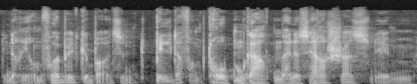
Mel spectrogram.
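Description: Very deep, gravelly wry ad man. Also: fairly quick, a bit bright, full character voice. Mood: teasing banter. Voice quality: husky, gravelly. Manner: dry, ironic. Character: wry, weary male propaganda copywriter, narrating his story. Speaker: lead actor and first-person narrator. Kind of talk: German radio drama.

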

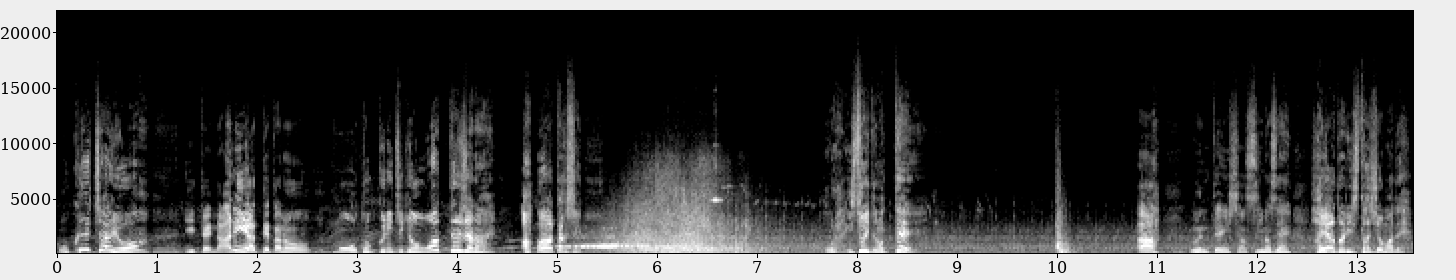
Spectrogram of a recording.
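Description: An actor playing a frantic, fawning young idol manager in a comedic audio drama, nagging and flustered. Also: male voice, very high voice, very animated, normal speed, pauses often, heavy background noise. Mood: nagging, hurried. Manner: nagging, flustered, obsequious, exclamatory.

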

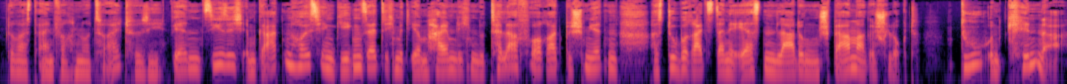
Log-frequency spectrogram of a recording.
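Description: Husky, creaky woman reading a novel. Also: sits low, fairly quick, darkish tone, dry recording, clean studio sound. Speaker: audiobook reader. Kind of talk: literary audiobook narration in second person.

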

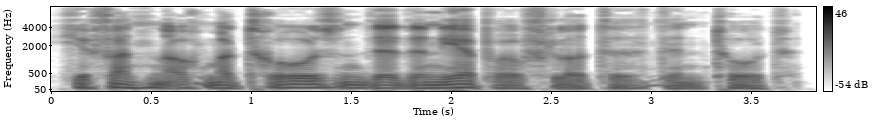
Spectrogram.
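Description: An extremely deep-voiced man plays a grave witness in a radio documentary. He narrates slowly and solemnly, with a gravelly creak and a dry sound. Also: steady tone, no echo, heavily acted. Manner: slow, solemn.

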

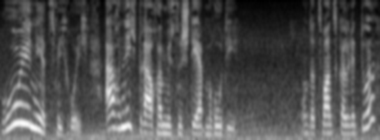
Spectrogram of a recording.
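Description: A woman's voice: on the low side, expressive, normal speed, a little hiss or hum, close to an everyday voice. A woman playing a cheeky, nosy newsstand seller in a radio drama, teasing her customers in a Bavarian accent.

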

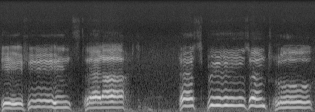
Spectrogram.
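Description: An actor playing a simple working gardener, singing a morning song in a 1950s German radio drama. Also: male voice, sits high, drawn-out words. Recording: 1950s radio recording, thin narrow band.

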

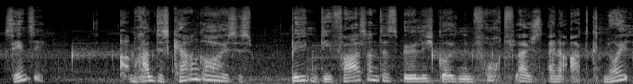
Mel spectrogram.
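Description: An actor playing a lonely, melancholy junior soldier in an audio drama, speaking in a hesitant, meek and halting way. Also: male voice, on the high side, lively intonation, background noise. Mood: wistful.

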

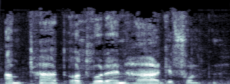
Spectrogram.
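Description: Radio-drama client, vain older man, lowish voice, genteel, measured, evasive. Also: expressive. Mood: worried, explaining. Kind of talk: radio play dialogue.

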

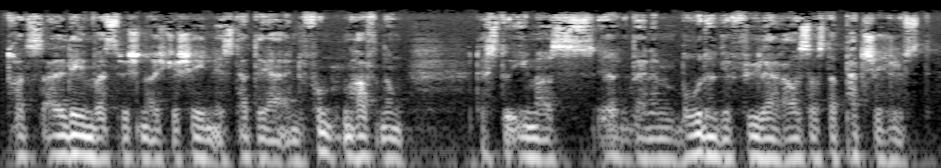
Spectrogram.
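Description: A man's voice: extremely low pitch, level tone, a little fast, slight background noise. An actor playing a bitter, volatile older father and jealous lover in a German radio drama, brooding and accusing. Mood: grave, accusing. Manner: brooding, accusing, prone to agitated outbursts.

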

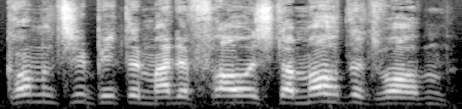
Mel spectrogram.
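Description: An actor playing a polite, bewildered husband in a 1960s radio drama, speaking precisely. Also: male voice, sits high, fairly even intonation, a little fast, sharp tone, no echo. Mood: shocked. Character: polite, bewildered English husband locked out of home.

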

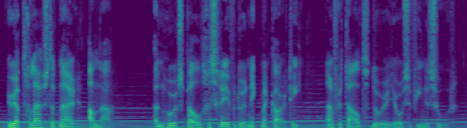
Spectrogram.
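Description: A man reading the closing credits of a radio drama in a formal, measured way. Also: on the low side. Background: music with brass horn.

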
